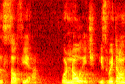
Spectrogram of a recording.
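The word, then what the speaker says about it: σοφία: The Greek word pronounced sophia, or knowledge, is written on the scroll.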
